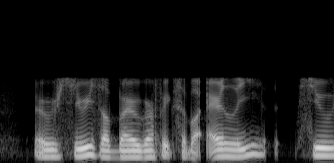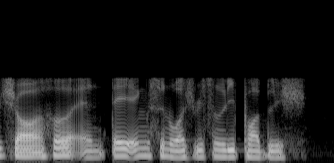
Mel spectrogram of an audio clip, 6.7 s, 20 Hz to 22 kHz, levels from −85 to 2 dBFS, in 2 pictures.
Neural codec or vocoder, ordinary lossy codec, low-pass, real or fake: none; none; 3.6 kHz; real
